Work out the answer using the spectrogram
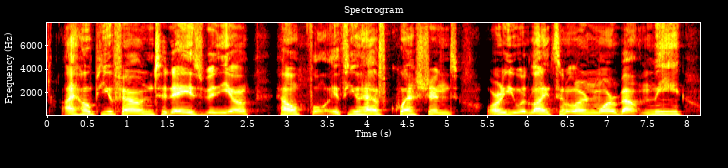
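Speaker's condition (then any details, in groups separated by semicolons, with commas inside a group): Dysarthria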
